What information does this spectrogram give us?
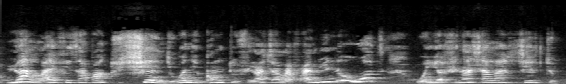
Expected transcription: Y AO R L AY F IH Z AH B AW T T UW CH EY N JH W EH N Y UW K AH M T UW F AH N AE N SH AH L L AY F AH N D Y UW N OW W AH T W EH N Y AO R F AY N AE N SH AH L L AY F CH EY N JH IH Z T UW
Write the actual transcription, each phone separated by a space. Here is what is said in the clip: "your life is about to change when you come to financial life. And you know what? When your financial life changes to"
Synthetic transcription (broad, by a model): Y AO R L AY F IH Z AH B AW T T UW CH EY N JH W EH N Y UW K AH M T UW F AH N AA N SH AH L L AY F AH N D Y UW N OW W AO T W EH N Y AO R F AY N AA N SH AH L L AY F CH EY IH T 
